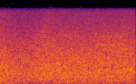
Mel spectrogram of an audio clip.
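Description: A waterfall in the Roblox video game, giving a steady, dense broadband rush of falling water that stays even and continuous, loud and close, with no voices over it.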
